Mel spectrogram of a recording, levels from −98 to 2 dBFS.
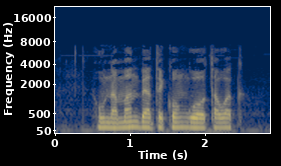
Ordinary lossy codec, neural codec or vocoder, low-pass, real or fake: MP3, 96 kbps; none; 7.2 kHz; real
